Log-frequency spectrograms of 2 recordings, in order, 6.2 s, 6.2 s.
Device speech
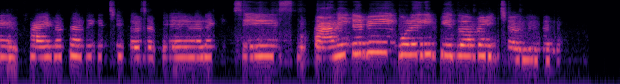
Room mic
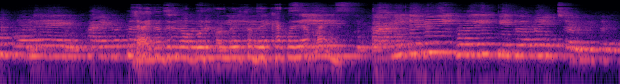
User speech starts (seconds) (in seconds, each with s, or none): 1.4 s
